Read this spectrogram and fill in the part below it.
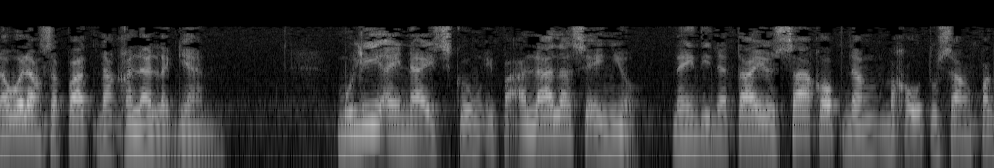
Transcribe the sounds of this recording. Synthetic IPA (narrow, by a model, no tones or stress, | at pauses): nɐwɐlaŋsɐpat̪̚nɐkɐlaːlɐɡjan | mʊliʔɐjnaːʔɪskʊŋɪpɐ̰ʔɐ̰laːlɐsɐʔɪnjo̞̰ | nɐhɪnd̪iːnɐt̪aːjo̞saːko̞pnɐŋmɐkɐʔʊt̪ʊsaŋpɐɡ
